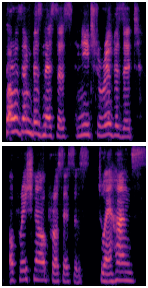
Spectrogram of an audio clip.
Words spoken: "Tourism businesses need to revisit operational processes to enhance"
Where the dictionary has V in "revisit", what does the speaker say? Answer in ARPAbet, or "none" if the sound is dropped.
V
